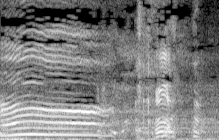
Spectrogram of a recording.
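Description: A single drawn-out vocal yawn, a steady high-pitched whining tone that dips and trails off into breathy, uneven exhaling.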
